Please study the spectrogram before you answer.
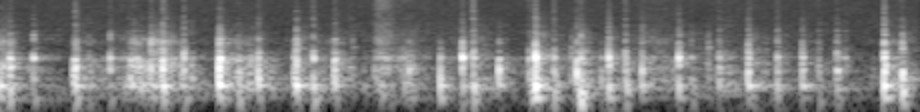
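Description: Long nails tap quickly on a small, full retail package held in both hands: a clear plastic sleeve over a cardboard band holding three bath bombs. The result is a rapid, uneven run of short, dry clicks and taps, hollow-toned in the midrange, with little ring and no low rumble.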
